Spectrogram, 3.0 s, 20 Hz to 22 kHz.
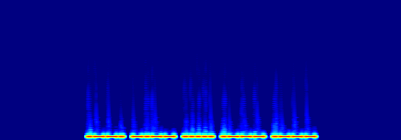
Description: Morse code, heard as a keyed tone, about 47 wpm, 700 Hz. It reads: PY5JJ
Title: DXCC-100 Call Signs - 5 Characters - Repeated 2x - 50wpm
